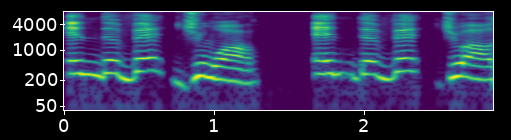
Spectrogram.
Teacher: it's the last D that makes the sound j, not d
